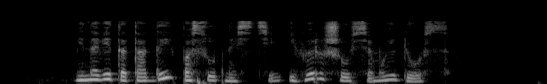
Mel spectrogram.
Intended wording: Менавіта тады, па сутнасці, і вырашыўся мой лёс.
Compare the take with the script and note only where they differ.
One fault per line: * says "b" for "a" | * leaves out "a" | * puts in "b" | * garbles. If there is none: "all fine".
all fine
